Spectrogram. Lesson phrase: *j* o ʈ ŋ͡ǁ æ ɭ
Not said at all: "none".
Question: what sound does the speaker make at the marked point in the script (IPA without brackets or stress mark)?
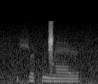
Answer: ç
